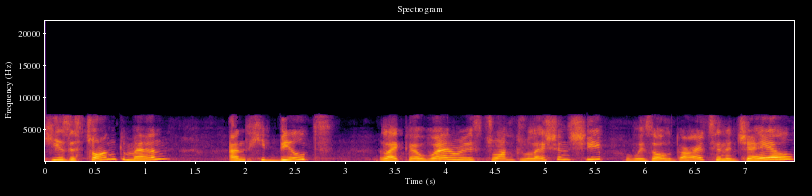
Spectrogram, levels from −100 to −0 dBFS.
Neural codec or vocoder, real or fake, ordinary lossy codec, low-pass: codec, 24 kHz, 3 kbps, HILCodec; fake; AAC, 32 kbps; 7.2 kHz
